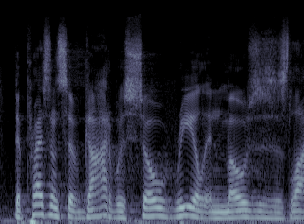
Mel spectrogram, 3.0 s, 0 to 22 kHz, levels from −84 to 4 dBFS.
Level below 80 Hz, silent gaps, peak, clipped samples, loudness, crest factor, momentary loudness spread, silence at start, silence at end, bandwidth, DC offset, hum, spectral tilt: -40 dBFS; none; -14 dBFS; under 0.1%; -29 LUFS; 16 dB; 3 LU; 0 s; 0 s; 16 kHz; under 0.1%; none; -5 dB/octave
